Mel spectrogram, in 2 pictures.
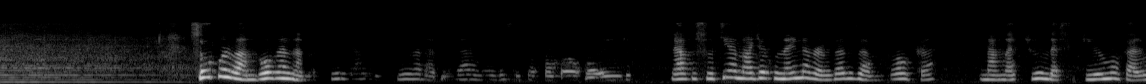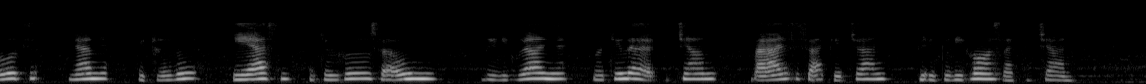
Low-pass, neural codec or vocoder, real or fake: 7.2 kHz; codec, 24 kHz, 0.9 kbps, WavTokenizer, medium music audio release; fake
